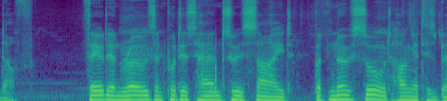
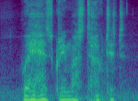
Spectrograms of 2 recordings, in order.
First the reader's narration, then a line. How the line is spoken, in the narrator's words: he muttered under his breath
